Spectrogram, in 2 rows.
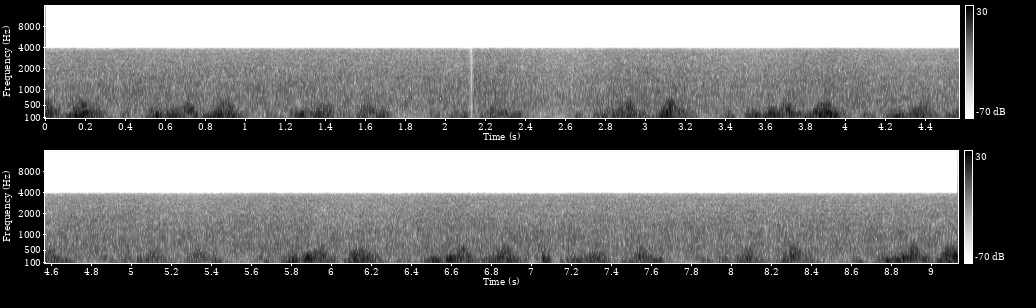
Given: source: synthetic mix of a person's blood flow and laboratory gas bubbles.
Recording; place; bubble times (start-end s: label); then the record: Doppler ultrasound of blood flow; precordium
6.81-7.18 s: bubbles
From the record:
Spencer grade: 1 (occasional bubble signal discernible with the cardiac motion signal, with majority of cardiac periods free of bubbles); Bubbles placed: anywhere in the cardiac cycle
